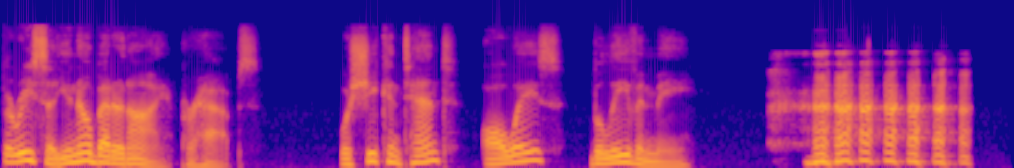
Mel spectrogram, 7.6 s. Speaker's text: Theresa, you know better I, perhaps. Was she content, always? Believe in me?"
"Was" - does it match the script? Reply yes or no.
yes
